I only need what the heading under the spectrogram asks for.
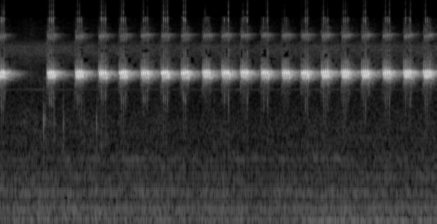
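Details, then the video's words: Male jerabang cricket chirping loudly and clearly. After one chirp and a short pause, it settles into an even run of piercing, high chirps at about four per second. "Bunyi Suara Jangkrik Jerabang Nyaring dan Jernih"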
